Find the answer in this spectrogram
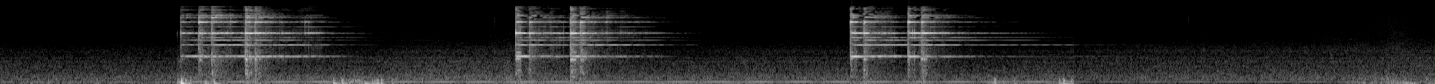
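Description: Altar bells rung three times at the elevation of the chalice just after the consecration. Each ring is a quick shake of a few bright, ringing strikes, about three seconds apart, over a low steady hum that stops near the end.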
